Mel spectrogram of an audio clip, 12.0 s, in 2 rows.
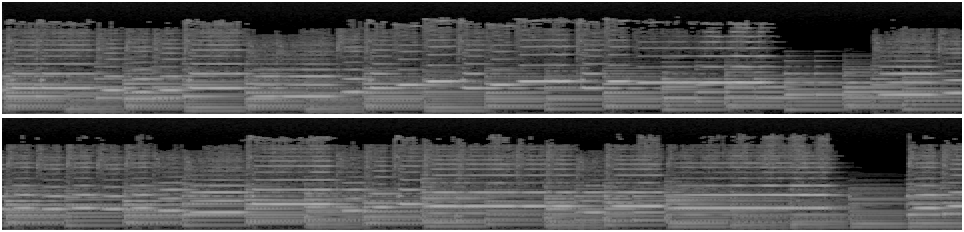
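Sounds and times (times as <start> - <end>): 
classical ragtime dance flute solo: 0.0 - 11.9.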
